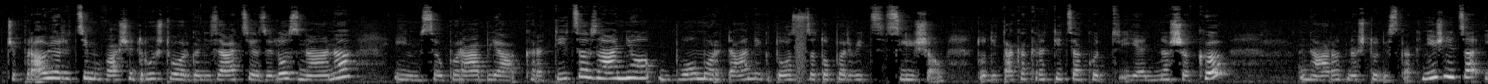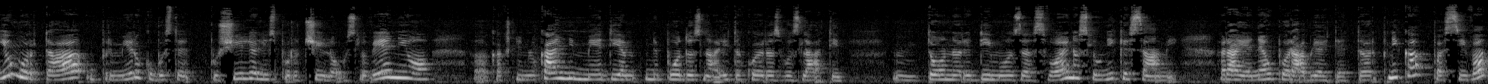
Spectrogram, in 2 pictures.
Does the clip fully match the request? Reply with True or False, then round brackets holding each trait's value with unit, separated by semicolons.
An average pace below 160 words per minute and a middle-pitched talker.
False (120 wpm; 225 Hz)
